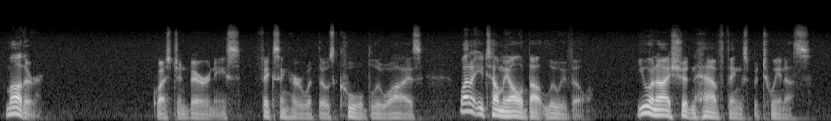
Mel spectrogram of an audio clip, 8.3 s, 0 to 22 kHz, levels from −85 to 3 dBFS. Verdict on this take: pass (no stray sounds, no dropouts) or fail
pass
